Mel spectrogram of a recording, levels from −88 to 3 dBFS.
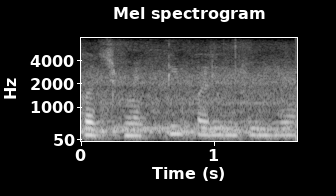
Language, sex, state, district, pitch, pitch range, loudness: Hindi, female, Bihar, Madhepura, 185 Hz, 180-190 Hz, -19 LUFS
